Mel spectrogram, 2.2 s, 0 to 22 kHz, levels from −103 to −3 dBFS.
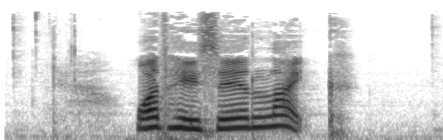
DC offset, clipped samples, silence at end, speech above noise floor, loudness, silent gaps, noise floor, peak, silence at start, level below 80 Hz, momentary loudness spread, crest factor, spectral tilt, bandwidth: under 0.1%; under 0.1%; 0.55 s; 35 dB; -18 LUFS; none; -53 dBFS; 0 dBFS; 0.7 s; -56 dBFS; 7 LU; 20 dB; -3.5 dB/octave; 16.5 kHz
